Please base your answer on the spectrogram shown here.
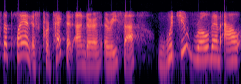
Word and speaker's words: ERISA: And I guess the acronym, how would you pronounce ERISA? that? ERISA.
